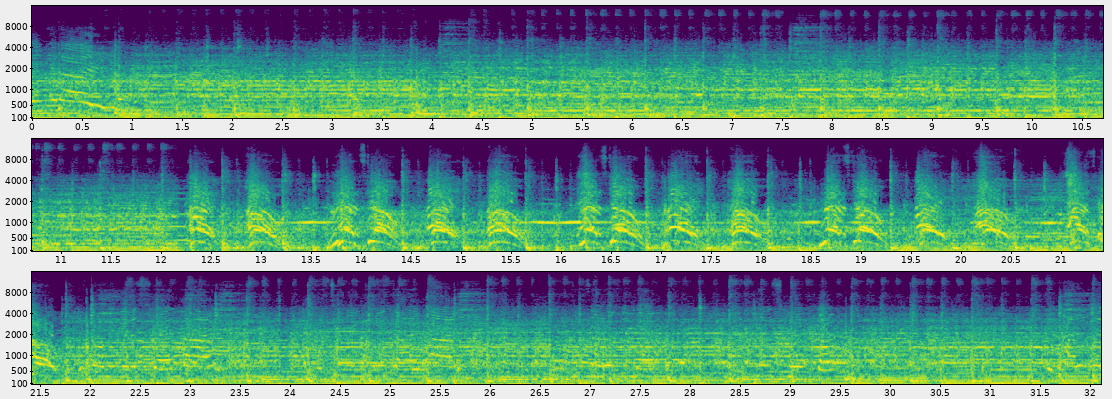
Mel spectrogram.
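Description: Punk rock band playing live and loud on electric guitar, bass guitar and drum kit. About twelve seconds in, a stretch of fast sliding, bending high notes runs for some ten seconds before the steady band sound carries on.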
